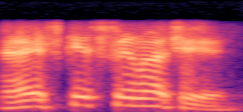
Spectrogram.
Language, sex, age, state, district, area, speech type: Bengali, male, 60+, West Bengal, North 24 Parganas, urban, conversation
